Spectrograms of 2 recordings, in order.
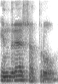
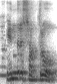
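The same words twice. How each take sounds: First: The stress falls on the first word. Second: The stress falls on the second word. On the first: A son who will be killed by Indra. The speaker calls it wrong. "थोड़ी सी कमी" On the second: A son who will kill Indra. The speaker calls it right. "शत्रु पे जोर देके"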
